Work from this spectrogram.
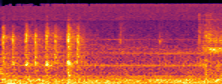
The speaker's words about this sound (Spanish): De hecho, si pulsamos la tecla eh, correspondiente, que cada uno usa su tipo de teclado, así que no la voy a mencionar, eh, para irnos desde arriba del todo y desinteractuamos, por llamarlo de alguna forma, con todos los objetos,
